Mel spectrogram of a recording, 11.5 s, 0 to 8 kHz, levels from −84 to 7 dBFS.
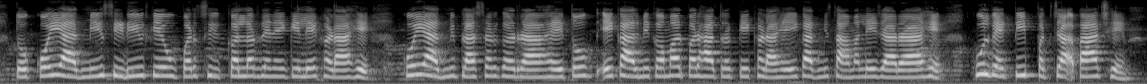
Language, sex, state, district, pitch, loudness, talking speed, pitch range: Hindi, female, Uttar Pradesh, Budaun, 285 Hz, -17 LUFS, 215 wpm, 270-300 Hz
